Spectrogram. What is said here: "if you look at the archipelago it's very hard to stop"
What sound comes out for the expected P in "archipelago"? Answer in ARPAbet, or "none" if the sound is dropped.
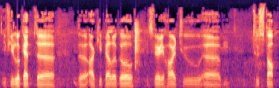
P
